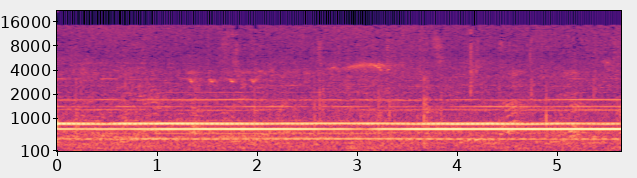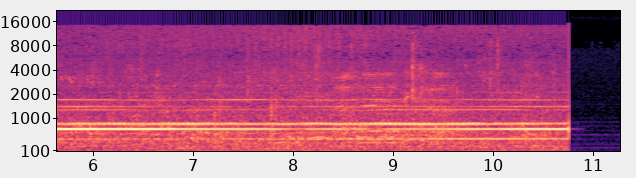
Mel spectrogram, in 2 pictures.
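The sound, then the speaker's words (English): An air raid siren, sounded for one minute as a moment of silence before independence celebrations, wails at a steady, unbroken pitch for the whole stretch, loud and continuous, with faint outdoor background noise beneath it and no talking. “And they actually sound the air raid sirens for 1 minute as a moment of silence.”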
